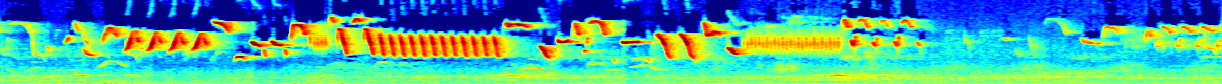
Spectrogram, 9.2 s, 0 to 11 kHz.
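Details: Lively Eurasian wren on an early March 2014 morning at Standalone Farm, Letchworth, answering a neighbouring wren: loud, fast, piercingly high cascade of trills and twittering notes that fades after about seven seconds, leaving a low background rumble.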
